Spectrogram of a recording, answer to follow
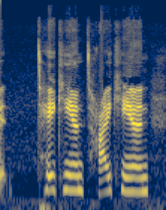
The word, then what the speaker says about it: Taycan: don't know how you say it take hand tai can toucan um taken i think somebody was like can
